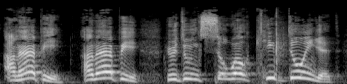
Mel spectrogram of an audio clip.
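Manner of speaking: high, loud, sing-song cheering; cheery voice of the world. Retold or imitated. Teacher voicing the world's empty praise, high and loud cheer. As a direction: egg yourself on like a pushy cheerleader.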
